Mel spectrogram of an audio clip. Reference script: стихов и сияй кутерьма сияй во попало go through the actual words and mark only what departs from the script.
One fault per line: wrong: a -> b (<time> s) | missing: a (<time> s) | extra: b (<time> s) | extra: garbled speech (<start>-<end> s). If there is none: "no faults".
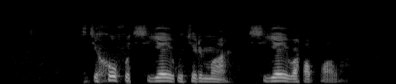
no faults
